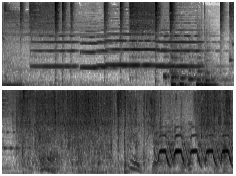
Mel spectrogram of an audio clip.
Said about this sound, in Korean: 사이렌 소리는 어째서 켜고 난니요 아니, 아니, 죄송하고 말이라 예, 빼차 청소하면서 잘못 눌렀고 마이라.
